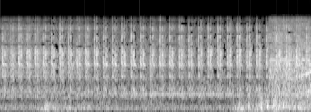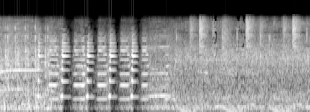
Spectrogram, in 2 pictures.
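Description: A vehicle horn sounding a quick run of short toots a little past halfway. Before it there is a fast, even clatter, and music plays in the background.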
